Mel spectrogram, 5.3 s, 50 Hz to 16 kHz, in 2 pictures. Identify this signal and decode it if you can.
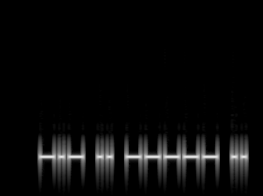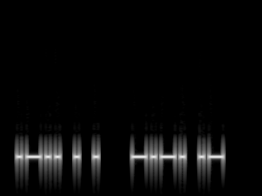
Morse code, heard as a keyed tone, about 25 wpm, 700 Hz. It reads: KI0I LEE CA
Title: K1USN SST QSO Practice - 25wpm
